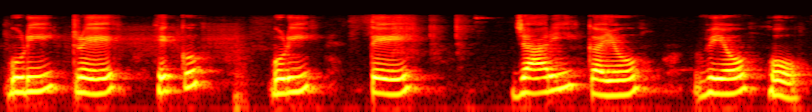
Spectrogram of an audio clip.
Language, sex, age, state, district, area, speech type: Sindhi, female, 45-60, Uttar Pradesh, Lucknow, urban, read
